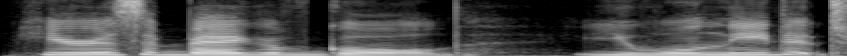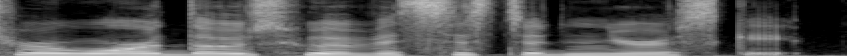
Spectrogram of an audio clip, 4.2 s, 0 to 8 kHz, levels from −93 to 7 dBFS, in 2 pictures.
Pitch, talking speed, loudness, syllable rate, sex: 220 Hz, 270 wpm, -17 LUFS, 6.7 syllables/s, female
